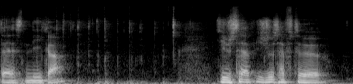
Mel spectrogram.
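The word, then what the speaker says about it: 네가: said you said you would do it granted Nega is pronounced as Nica yourself you just have to memorize or remember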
